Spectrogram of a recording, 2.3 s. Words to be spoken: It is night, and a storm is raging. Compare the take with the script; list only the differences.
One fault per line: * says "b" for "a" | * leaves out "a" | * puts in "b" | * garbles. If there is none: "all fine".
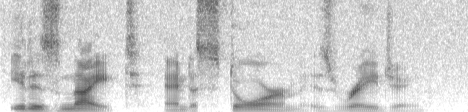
all fine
